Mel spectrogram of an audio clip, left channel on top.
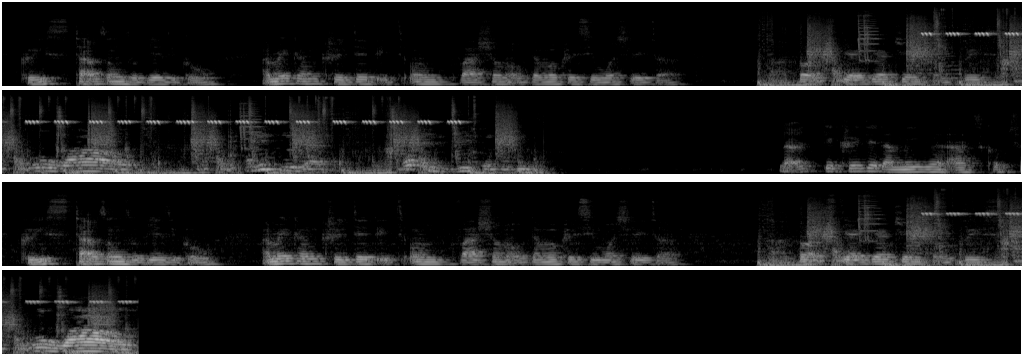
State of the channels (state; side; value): drops out; right; at 11.6 s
